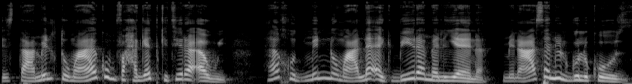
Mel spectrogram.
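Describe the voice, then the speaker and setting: Woman with a warm tone at medium pitch, in an Egyptian accent, at a moderate pace with very wide pitch swings, in a very clean recording with a silent background. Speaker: cooking video host. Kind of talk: cooking tutorial. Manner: warm, chatty.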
